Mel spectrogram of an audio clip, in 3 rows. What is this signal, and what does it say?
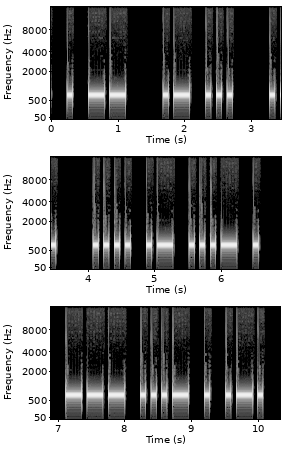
Morse code, heard as a keyed tone, about 16 wpm, 700 Hz. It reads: EM AS I HAVE OVER
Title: Sentences from Top 1000 Words - Review Part 1 - 15wpm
